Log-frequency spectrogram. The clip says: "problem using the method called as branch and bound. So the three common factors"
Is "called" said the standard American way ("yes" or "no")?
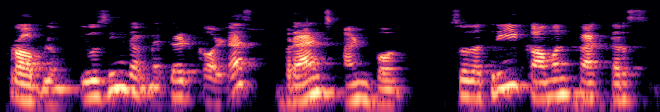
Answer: yes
